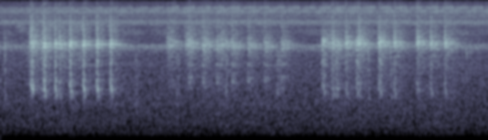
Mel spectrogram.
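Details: Forest frog giving two short trains of sharp, rattling pulses separated by a quieter pause, with a constant thin high-pitched hum running underneath.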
